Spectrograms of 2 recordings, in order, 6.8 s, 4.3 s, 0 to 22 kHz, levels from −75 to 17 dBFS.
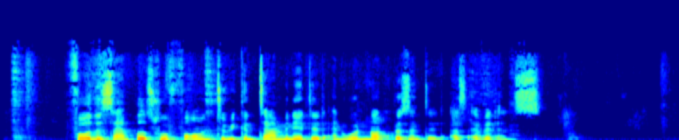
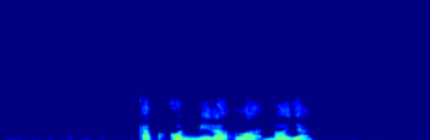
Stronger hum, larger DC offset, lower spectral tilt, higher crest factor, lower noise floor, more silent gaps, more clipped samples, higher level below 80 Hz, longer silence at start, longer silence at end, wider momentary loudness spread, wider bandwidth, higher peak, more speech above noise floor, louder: neither; neither; about the same, -5.5 dB/octave vs -6.5 dB/octave; about the same, 18 dB vs 22 dB; second, -66 dBFS vs -78 dBFS; neither; neither; first, -58 dBFS vs -68 dBFS; second, 0.1 s vs 1.4 s; first, 1.4 s vs 1.2 s; first, 11 LU vs 6 LU; first, 15.5 kHz vs 7.6 kHz; first, -2 dBFS vs -18 dBFS; about the same, 46 dB vs 43 dB; first, -20 LUFS vs -36 LUFS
